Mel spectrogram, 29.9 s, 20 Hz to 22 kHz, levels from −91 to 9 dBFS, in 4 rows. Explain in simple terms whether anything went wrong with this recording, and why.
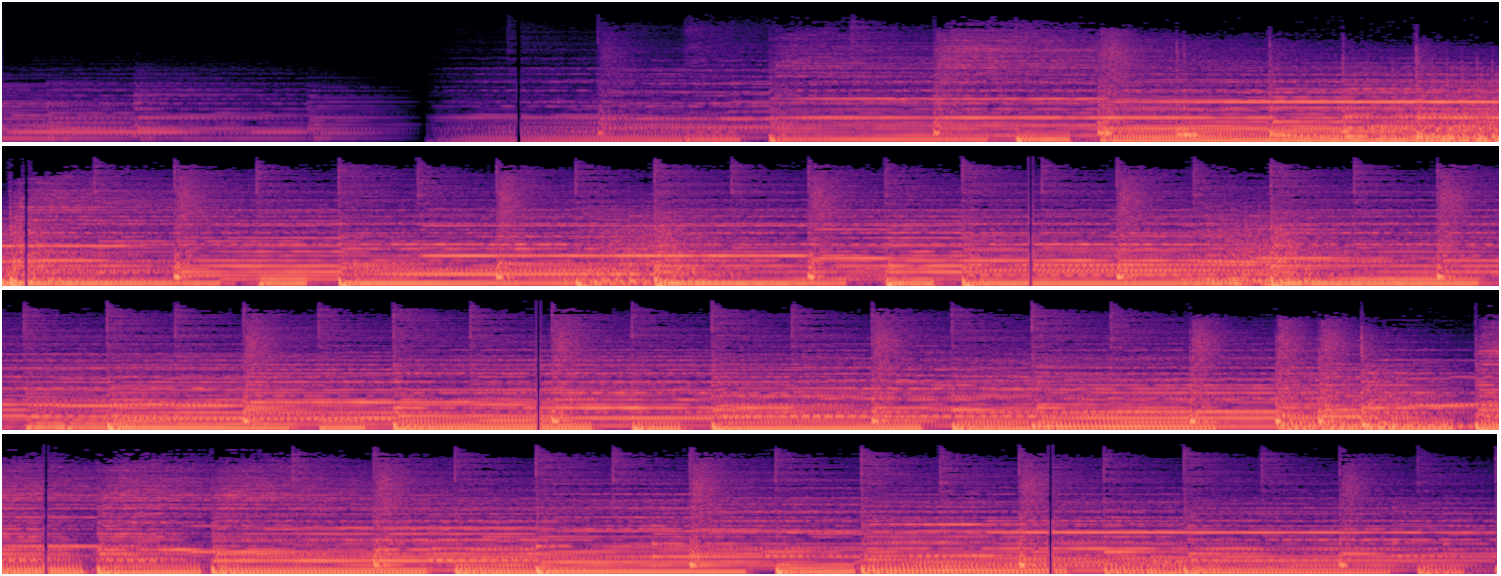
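There's a gap between chunks problem: short, hard-edged silences of about 23 ms at 2.57–2.60, 7.60–7.62, 12.62–12.64, 17.64–17.66, 22.66–22.69 and 27.69–27.71 s. They come every 5 seconds, so the audio was handled in 5-second pieces with a bit of silence left at each join.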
